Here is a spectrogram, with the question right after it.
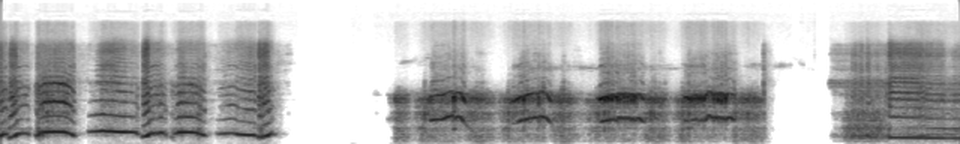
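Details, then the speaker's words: Harsh, high-pitched musical breath noises in repeated bursts on auscultation: stridor, described as turbulent airflow from an airway obstruction. "el exterior es por alguna obstrucción algo está obstruyendo y hace que el aire que pasa hacia los pulmones y sale de los pulmones salga en turbulencia sin sal en un aire en forma de turbulencia y eso lo que genera ese sonido estridor"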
